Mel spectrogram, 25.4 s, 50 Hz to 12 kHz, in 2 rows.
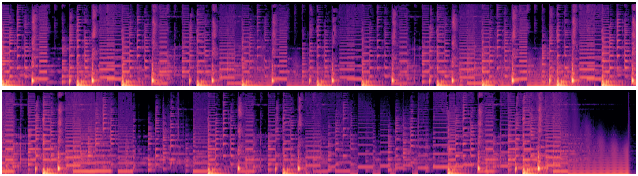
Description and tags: My some little synth experiment, like 8-bit game era music. Created in FruityLoops Studio. Enjoy!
